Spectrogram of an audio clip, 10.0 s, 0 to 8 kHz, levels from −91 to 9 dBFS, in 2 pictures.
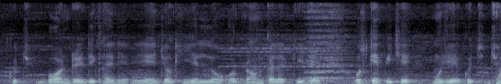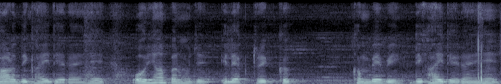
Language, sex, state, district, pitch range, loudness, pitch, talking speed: Hindi, male, Jharkhand, Jamtara, 125-130 Hz, -27 LUFS, 125 Hz, 205 wpm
